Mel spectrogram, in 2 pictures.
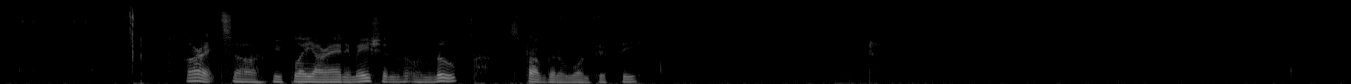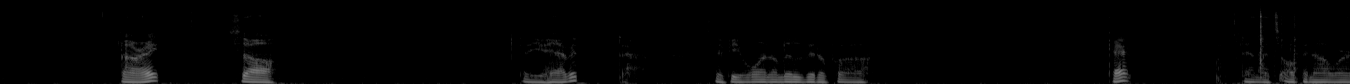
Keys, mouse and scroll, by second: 0.4 middle click, 1.7-3.2 middle drag, 4.8-6.6 drag, 7.0 space, 14.9 space, 15.4-25.8 drag.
